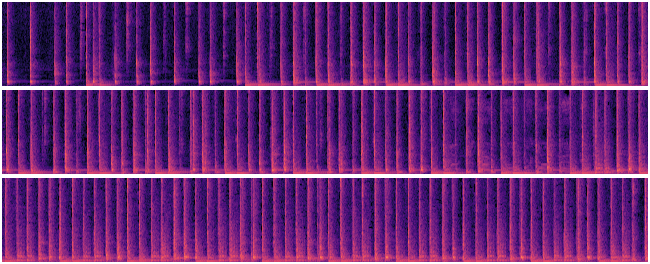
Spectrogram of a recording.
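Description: Two conga drums played by hand in a rumba Columbia pattern: a few scattered strokes for about three seconds, then both drums join in a steady, repeating groove of low open tones and sharp slaps.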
